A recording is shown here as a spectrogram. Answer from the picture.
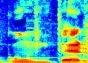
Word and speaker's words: Gunther: Lo chiamo Gunther, non so se è la pronuncia inglese esatta, ma assomiglia di più a una pronuncia tedesca.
